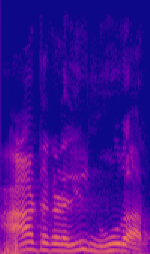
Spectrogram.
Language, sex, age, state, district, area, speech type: Kannada, male, 60+, Karnataka, Vijayanagara, rural, spontaneous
